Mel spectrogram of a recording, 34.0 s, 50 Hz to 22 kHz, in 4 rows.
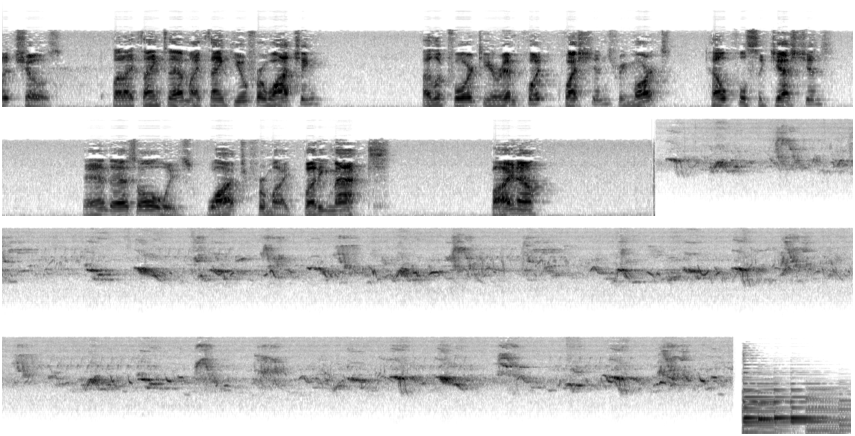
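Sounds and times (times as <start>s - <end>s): small birds chirping: 15.0s - 32.9s.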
